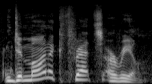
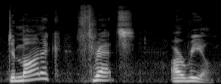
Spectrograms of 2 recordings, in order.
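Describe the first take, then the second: First: Said in the usual way. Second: Slow, deliberate restatement with spaced words; slow repeat. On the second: Real, not acted. Preacher repeating his first teaching point to the congregation, slowly.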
